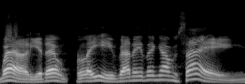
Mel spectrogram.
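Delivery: put-on old-timey mid-Atlantic accent, neither British nor American. Describing an old-timey voice neither British nor American, Katharine Hepburn-style accent. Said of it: "not quite British, it's not quite American".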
